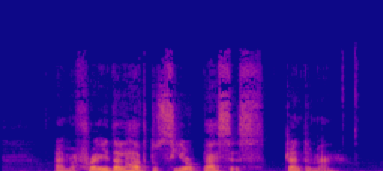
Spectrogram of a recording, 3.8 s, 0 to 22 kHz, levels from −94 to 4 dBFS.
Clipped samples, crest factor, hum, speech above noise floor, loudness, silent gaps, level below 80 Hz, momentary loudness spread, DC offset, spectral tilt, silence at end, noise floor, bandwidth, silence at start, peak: under 0.1%; 20 dB; none; 35 dB; -38 LUFS; none; -64 dBFS; 15 LU; under 0.1%; -5 dB/octave; 0.45 s; -72 dBFS; 16 kHz; 0.55 s; -18 dBFS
